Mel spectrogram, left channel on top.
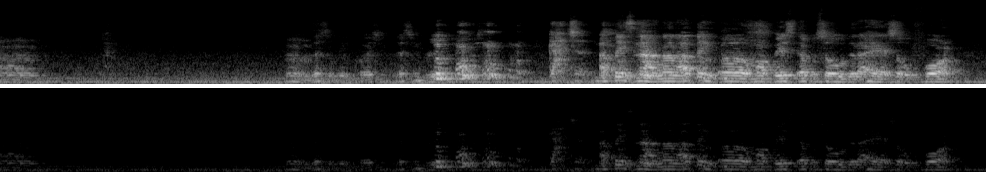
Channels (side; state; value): right; quieter; 27.7 dB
